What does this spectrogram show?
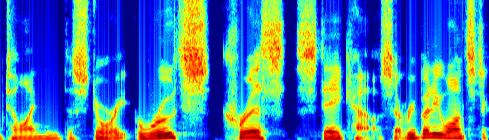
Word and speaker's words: Ruth's Chris: Ruth's Chris Steakhouse. Everybody wants to call it Ruth Chris's Steakhouse. No, it's Ruth's Chris Steakhouse.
